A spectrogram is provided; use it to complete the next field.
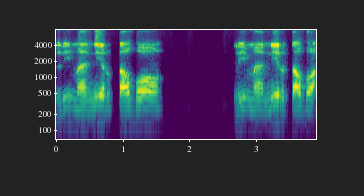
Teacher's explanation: Lah ketika kasroh yang seperti ini itu tetap ro-nya tetap dibaca tebel walaupun dia di kasroh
